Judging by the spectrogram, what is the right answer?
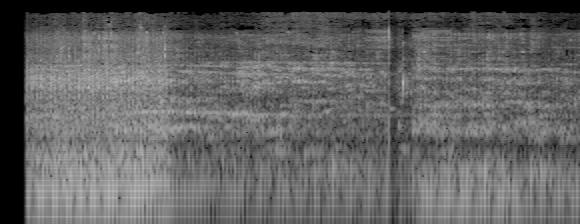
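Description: Captain mini tractor's engine running steadily under load while pulling a mouldboard plough through the soil. It is loudest for the first second and a half, then softer, with a brief click and dropout about four seconds in.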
